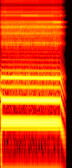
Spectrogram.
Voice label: female "O"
